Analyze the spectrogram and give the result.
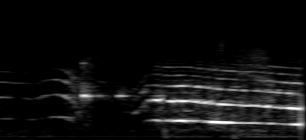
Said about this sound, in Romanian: Acolo aveți un nepot? Se aude un copil mic. Da. Chiar îi dădeam să mănânce.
